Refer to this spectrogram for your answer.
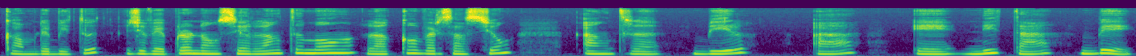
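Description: A woman leads a vocabulary and dialogue lesson at a very slow, careful pace, repeating every phrase twice so listeners can follow. Her voice is dark and mellow. The recording is dry and close, with no room sound. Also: medium pitch, no room sound. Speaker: language teacher.

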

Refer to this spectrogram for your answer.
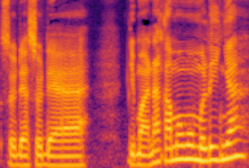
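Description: The lesson narrator voicing a kind young man who gently comforts a crying child in a scripted dialogue. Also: mid-range voice, expressive, moderate pace, no room sound, clean studio sound, close to an everyday voice. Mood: soothing. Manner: gentle, soothing, reassuring.

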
